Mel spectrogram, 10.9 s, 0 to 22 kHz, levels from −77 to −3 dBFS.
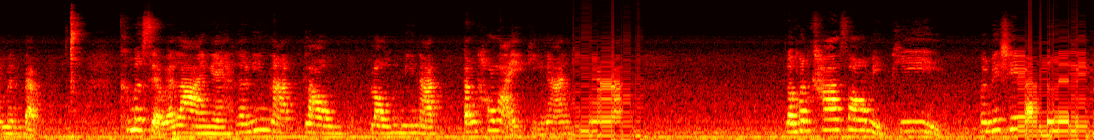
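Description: A speech clip with robotic sound from repeated short buffers at 5.73 to 6.44 s and again at 10.19 to 10.95 s. In both stretches the voice collapses into a stiff, metallic buzz at 134 Hz that only loosely tracks the speech. That pitch points to a fragment of about 7.5 ms being looped for most of each span, likely because audio was arriving too late. A spectrogram would show evenly spaced horizontal harmonics of 134 Hz, and the waveform would show one short cycle repeating identically.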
